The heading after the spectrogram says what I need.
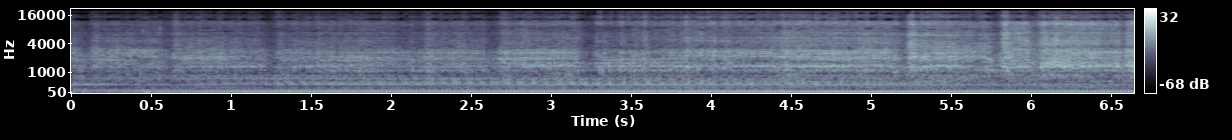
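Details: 2021 Ford F150 PowerBoost at cold start; deep rumble with a rough cavitating/grinding pulse about every half second over the engine; cold start grinding noise, cause unknown.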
